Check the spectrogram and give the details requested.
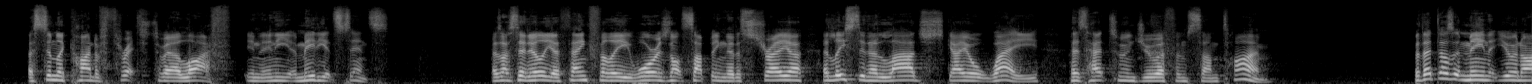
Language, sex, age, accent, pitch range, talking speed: English, male, 20-39, Australian, 165-205 Hz, 170 wpm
